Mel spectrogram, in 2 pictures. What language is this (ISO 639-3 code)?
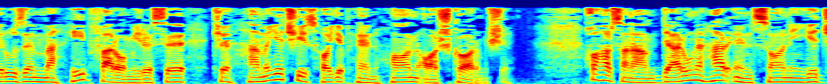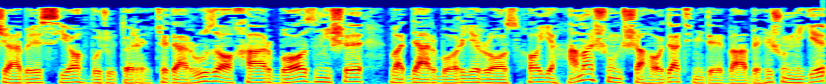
fas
